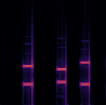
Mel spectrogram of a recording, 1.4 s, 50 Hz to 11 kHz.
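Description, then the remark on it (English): Telephone keypad tones being punched in to enter a zip code on the Boston Cat Hospital after-hours emergency care line: four short dual-pitched beeps at a steady, evenly spaced pace, each ending in a soft click, with silence between and no talking. “To find a facility near you, use your telephone's keypad to enter your 5-digit zip code.”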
